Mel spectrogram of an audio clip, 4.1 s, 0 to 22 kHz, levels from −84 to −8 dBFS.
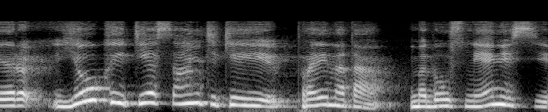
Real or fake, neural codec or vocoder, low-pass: fake; autoencoder, 48 kHz, 32 numbers a frame, DAC-VAE, trained on Japanese speech; 9.9 kHz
